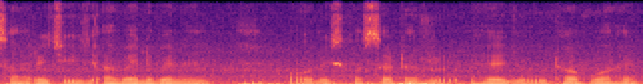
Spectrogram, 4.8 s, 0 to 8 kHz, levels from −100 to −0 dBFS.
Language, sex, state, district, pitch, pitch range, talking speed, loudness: Hindi, male, Maharashtra, Aurangabad, 95 Hz, 90-105 Hz, 150 wpm, -23 LUFS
